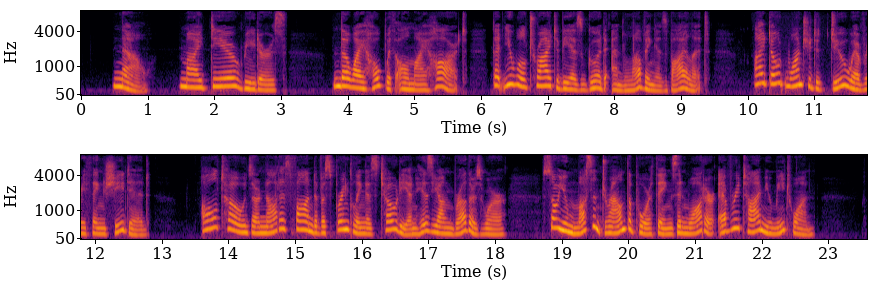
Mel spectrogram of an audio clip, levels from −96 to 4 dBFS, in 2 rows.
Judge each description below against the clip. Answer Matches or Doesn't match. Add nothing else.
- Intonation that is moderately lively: Doesn't match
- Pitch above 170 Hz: Matches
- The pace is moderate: Matches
